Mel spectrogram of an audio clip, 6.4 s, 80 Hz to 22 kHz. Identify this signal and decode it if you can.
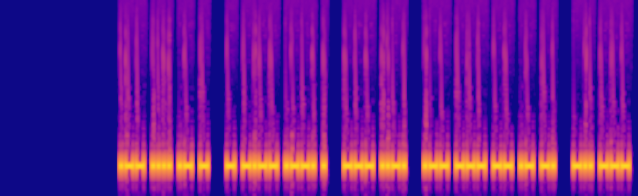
Morse code, heard as a keyed tone, about 46 wpm, 700 Hz. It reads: WHAT TYPE OF WOMAN DO
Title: Sentences from Top 1000 Words - Review Part 3 - 45wpm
